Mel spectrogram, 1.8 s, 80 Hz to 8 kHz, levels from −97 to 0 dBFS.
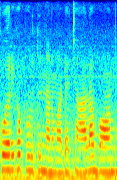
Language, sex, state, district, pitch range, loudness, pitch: Telugu, female, Andhra Pradesh, Guntur, 160-185 Hz, -22 LUFS, 170 Hz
